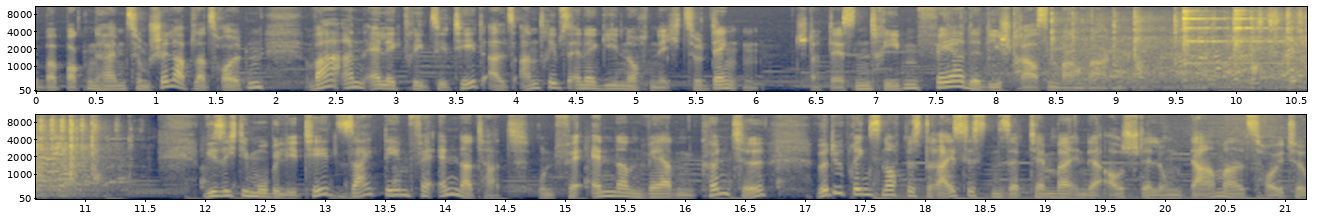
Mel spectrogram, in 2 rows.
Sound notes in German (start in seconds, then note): 8.4 ♫ Hufe klappern, Pferdestraßenbahn klingelt ♫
